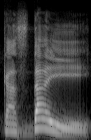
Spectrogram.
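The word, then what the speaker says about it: Kasdai: Casday. Casday con acento en la A y al final.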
